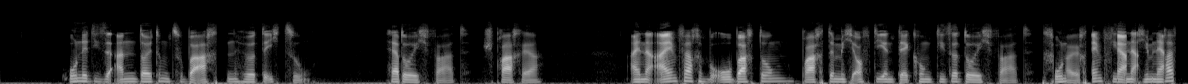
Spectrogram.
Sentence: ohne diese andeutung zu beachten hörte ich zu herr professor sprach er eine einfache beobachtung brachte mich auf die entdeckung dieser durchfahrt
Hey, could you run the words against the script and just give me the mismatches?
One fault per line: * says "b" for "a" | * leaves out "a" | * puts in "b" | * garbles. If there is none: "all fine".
* says "durchfahrt" for "professor"
* garbles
